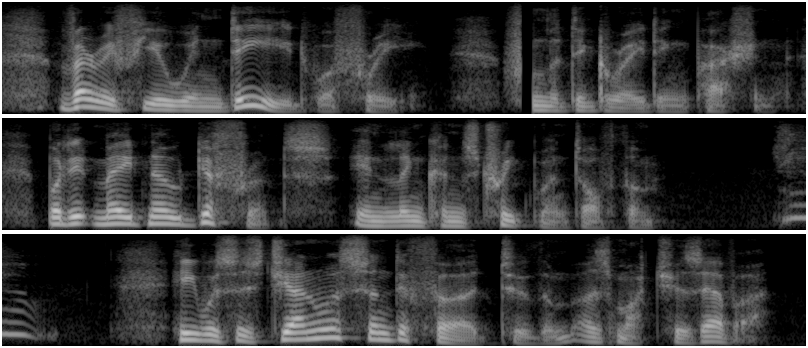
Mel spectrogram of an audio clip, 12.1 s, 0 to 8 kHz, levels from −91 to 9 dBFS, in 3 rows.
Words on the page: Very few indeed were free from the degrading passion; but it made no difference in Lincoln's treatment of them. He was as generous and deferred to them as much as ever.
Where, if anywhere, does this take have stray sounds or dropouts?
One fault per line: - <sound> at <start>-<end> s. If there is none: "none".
- dropout at 2.6-2.7 s
- throat clearing at 7.9-8.3 s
